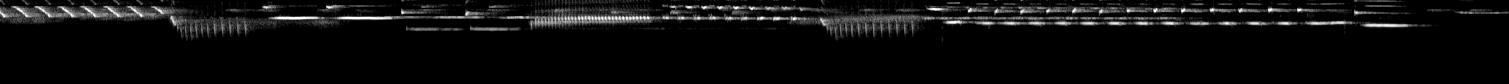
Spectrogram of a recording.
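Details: Canary in long song used for baiting and mastering: trilled phrases alternate with harsh buzzy bursts, then steady strings of rapid repeated chirps and a final falling note.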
